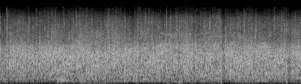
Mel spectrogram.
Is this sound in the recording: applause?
yes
